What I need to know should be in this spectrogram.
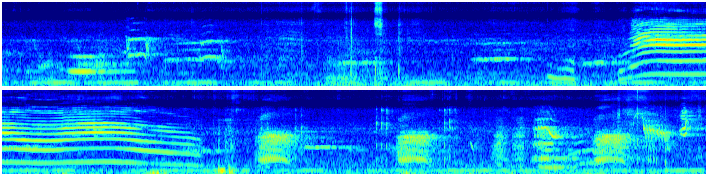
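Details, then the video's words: Cute kitten giving scattered faint, short mews, then one loud, long wavering meow that swells and fades, followed by more quiet brief mews over a constant low electrical hum. "cute kitten meowing"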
